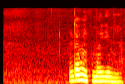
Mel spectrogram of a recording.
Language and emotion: Russian, neutral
